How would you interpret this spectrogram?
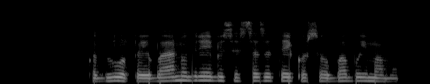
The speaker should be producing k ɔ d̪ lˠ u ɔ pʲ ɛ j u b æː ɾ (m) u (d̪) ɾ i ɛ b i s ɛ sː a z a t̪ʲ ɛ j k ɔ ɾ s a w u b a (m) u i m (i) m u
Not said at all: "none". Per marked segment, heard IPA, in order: n, d̪, b, a

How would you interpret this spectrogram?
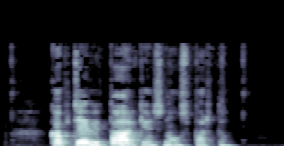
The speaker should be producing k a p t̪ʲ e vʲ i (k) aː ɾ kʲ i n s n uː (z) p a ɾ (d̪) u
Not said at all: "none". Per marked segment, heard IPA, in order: p, s, t̪

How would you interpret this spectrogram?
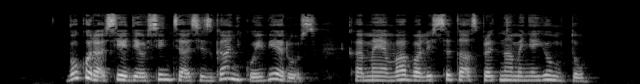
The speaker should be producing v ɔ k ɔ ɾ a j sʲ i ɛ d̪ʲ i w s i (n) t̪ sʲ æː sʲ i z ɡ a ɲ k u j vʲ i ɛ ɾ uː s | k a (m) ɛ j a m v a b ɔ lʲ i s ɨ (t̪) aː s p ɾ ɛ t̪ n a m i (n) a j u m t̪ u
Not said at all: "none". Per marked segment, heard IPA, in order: n, m, t̪, ɲ

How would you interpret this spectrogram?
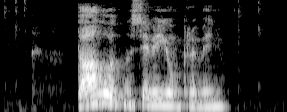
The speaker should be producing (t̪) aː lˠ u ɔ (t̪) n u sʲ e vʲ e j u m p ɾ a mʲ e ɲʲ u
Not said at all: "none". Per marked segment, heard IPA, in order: t̪, t̪

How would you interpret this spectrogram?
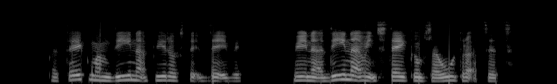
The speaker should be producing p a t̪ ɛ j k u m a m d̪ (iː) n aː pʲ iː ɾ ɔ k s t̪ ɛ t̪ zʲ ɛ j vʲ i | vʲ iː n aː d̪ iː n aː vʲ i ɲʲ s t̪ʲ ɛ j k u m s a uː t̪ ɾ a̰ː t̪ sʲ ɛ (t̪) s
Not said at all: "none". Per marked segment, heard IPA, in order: iː, t̪

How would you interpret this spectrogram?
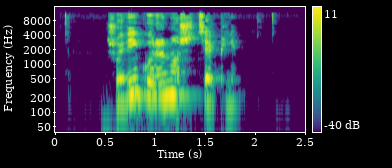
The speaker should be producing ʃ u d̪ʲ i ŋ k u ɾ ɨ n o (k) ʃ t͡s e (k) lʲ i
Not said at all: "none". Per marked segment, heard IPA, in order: none, p

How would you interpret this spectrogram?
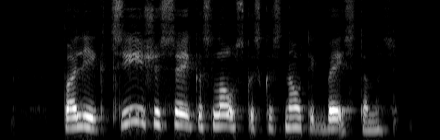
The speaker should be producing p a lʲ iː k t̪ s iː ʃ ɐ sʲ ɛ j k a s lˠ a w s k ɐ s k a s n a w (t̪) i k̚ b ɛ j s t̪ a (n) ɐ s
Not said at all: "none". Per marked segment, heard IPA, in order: t̪, m

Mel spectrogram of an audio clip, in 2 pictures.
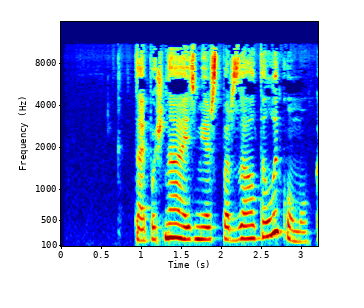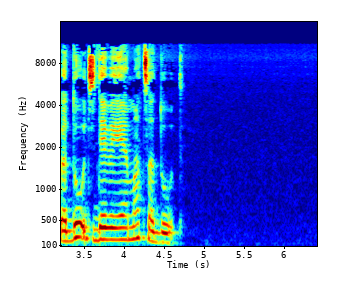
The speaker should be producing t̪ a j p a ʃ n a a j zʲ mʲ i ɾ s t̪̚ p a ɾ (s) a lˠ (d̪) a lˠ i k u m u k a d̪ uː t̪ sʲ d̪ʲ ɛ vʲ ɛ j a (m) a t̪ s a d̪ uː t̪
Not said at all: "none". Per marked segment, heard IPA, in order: z, t̪, m

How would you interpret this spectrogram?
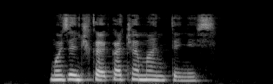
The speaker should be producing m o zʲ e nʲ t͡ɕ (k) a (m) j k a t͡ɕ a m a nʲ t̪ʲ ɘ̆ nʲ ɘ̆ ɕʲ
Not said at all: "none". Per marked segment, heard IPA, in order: k, none

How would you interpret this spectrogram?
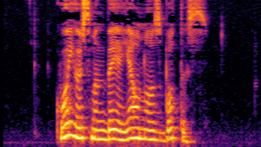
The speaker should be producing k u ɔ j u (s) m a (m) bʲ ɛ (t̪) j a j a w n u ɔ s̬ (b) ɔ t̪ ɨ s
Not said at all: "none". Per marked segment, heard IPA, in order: s, n, none, b

